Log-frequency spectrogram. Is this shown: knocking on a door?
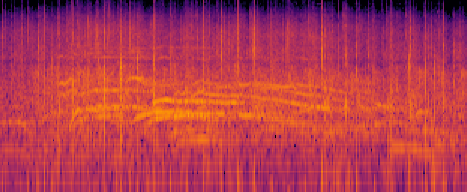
no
